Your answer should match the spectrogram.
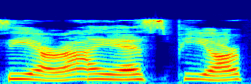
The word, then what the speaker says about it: CRISPR: now this experimental technique known as CRI SPR pronounced CRISPR for short utilizes snippets of bacteria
